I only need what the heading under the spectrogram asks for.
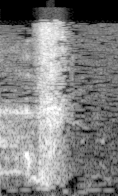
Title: i sneeze money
